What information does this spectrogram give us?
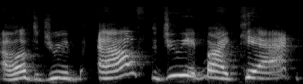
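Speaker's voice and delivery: clumsy fake American accent, slow, drawn out. Retelling what the guy says to Alf as he walks out, in a really bad American accent. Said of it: "That was my really bad American accent".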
